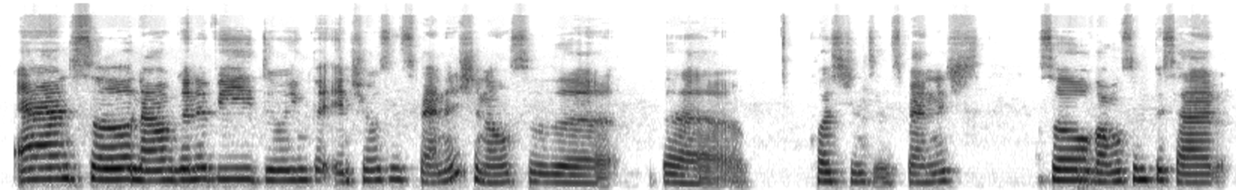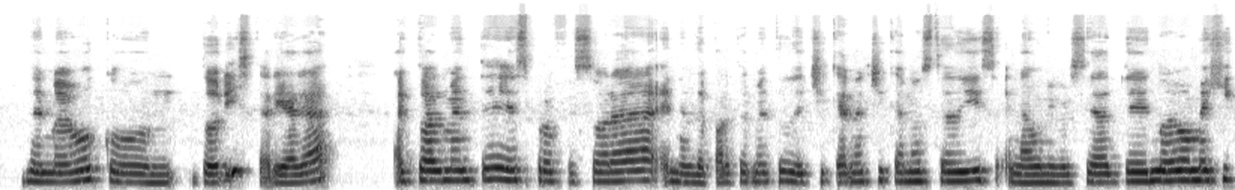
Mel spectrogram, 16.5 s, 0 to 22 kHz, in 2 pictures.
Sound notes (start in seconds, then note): 7.1 speaking Spanish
